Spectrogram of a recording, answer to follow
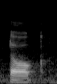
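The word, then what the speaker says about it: talk: Last है बच्चों टॉक। टॉक मतलब बातें करना, और यहाँ भी एल की साउंड नहीं आ रही है, तो एल यहाँ पर साइलेंट है।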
